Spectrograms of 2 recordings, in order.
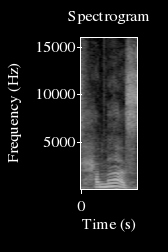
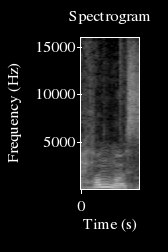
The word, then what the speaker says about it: Hamas: in the Middle East it's Hamas not homos you don't eat it Iraq I'm sure I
